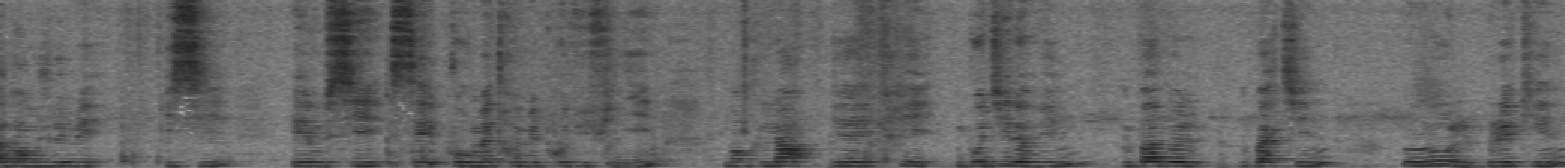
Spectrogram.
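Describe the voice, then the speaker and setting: A woman's voice: a little high, far from the mic. A young woman reviewing beauty products in a casual vlog, chatty and hesitant, with many fillers and restarts. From Belgium. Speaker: beauty vlogger. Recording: echoey room, off-mic, noticeable noise.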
